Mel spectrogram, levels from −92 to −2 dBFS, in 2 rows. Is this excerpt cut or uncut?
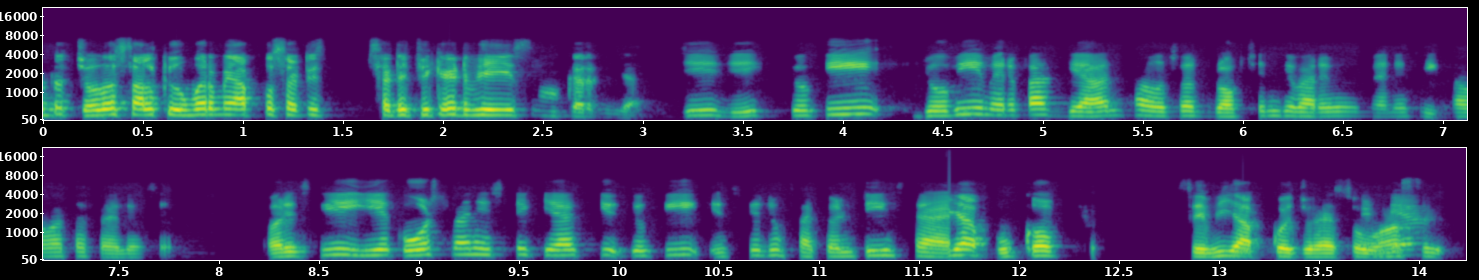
cut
